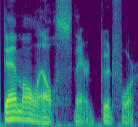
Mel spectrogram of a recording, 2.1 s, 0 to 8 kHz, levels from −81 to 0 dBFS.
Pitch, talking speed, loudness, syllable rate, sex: 95 Hz, 200 wpm, -19 LUFS, 5.1 syllables/s, male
